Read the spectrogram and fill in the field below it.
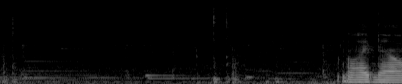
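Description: A handheld game console plays soft music tones through a small speaker.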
